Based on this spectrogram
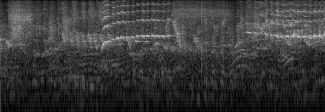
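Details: Greater green leafbird in koncer-style nonstop song, sung loudly: after a brief murmur of human voices, bright rising whistles and fast chattering phrases flow without a break.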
